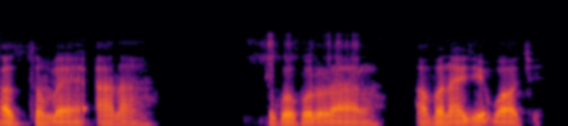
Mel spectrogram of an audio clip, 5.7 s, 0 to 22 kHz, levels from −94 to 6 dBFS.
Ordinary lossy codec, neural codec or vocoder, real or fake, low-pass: none; none; real; none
